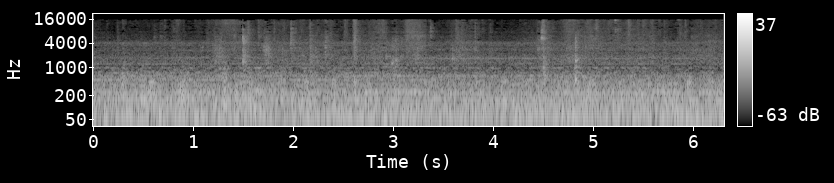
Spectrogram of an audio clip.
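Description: PKP Intercity passenger train rolling into the station, heard from inside the carriage: a steady low rumble with a few faint clicks.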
